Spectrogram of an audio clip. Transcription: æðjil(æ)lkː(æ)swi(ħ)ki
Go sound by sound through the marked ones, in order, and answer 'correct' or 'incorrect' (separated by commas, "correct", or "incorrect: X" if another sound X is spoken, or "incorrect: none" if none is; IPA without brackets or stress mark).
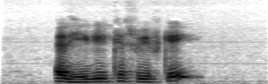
incorrect: i, correct, incorrect: f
